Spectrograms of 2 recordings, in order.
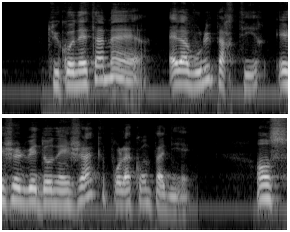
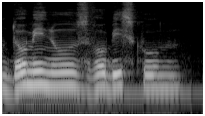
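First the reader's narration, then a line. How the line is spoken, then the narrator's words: Very gentle voice. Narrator (French): d'une voix si douce que Madame Essette en pleurait de joie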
